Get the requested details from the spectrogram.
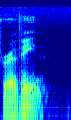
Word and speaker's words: Rovinj: And, the architecture, say you pick Rovinj, Croatia, which is spelled R-A-V-I-N-G-E, but it's pronounced Rovinj. It's probably pronounced something else if you're Croatian, but that's how I was taught to pronounce it.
